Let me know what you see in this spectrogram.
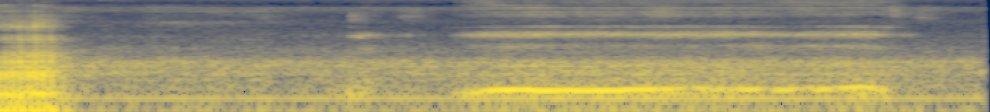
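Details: Sleeping St. Bernard puppy snoring: a short snort, then a long, steady, low droning snore with a faint whistle on the breath.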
